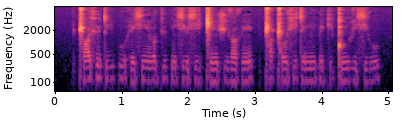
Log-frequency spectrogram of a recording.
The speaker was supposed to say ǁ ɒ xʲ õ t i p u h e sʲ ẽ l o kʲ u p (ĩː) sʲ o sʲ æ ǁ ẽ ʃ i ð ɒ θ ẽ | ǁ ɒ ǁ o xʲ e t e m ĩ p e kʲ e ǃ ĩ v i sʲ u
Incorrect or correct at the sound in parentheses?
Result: incorrect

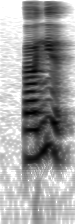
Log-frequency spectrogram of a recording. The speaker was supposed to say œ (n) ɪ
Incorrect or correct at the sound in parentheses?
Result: incorrect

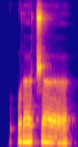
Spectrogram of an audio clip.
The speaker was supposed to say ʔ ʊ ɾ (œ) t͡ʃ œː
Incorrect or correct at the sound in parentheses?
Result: correct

